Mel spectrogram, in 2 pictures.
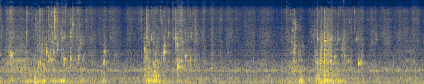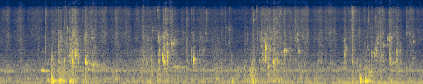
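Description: Lemons soaked with baking soda and scrubbed by hand in water: soft sloshing and rubbing in a basin, with periodic louder splashes every few seconds, fairly quiet and close.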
